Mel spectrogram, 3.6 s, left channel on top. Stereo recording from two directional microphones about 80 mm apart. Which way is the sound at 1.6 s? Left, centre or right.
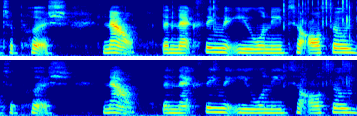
Left.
